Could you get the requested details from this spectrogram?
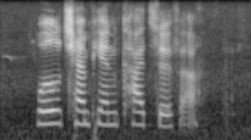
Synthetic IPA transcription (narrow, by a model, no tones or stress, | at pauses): wəld̚t͡ʃʰæ̃mpʰiə̃nkʰaɪtsɜːfə̰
